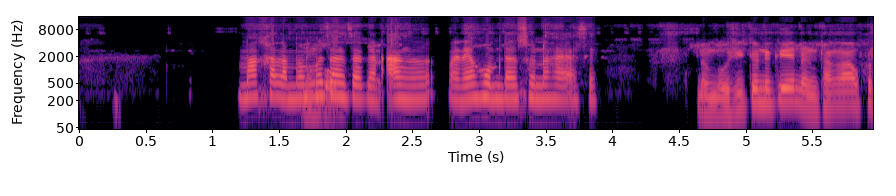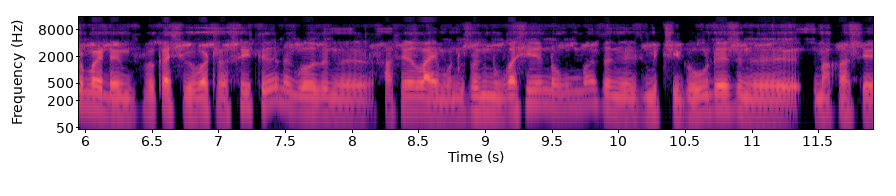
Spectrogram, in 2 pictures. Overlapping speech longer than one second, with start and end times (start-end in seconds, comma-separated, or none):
none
